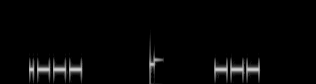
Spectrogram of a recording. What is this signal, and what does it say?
Morse code, heard as a keyed tone, about 30 wpm, 700 Hz. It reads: J O
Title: Single Letter-Number Alt - Rapid-Fire 30wpm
